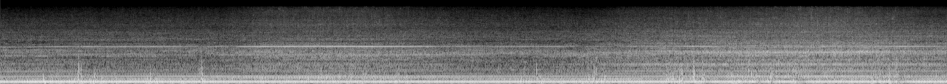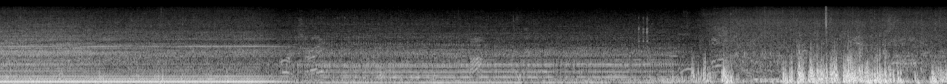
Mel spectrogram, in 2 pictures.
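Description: Small outboard motor pushing an aluminium jon boat, running at a steady higher speed after being put in gear. About twelve seconds in it is throttled back to a lower, quieter idle. Voices and loud peaks come in over it near the end.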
